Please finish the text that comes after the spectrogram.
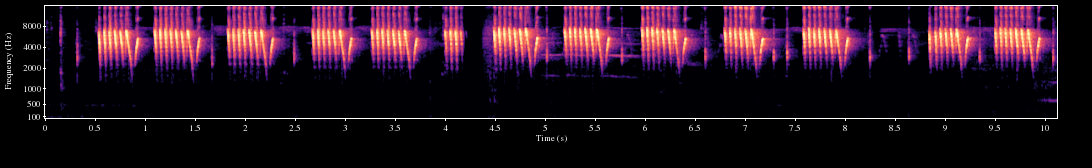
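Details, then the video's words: Long run of hill prinia song: high, dry, rapidly pulsed trills repeated almost every second, each ending in a short falling note, with faint tonal whistles beneath. "Masteran Ciblek Gunung | CIGUN | GACOR NGEBREN • SUARA BURUNG CIGUN"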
